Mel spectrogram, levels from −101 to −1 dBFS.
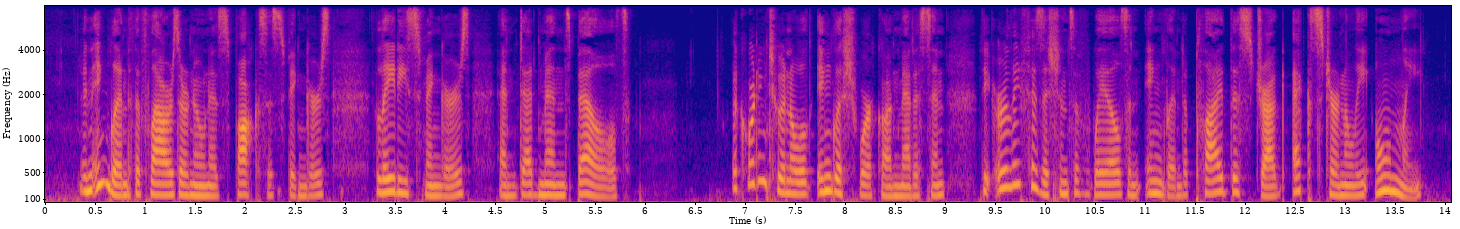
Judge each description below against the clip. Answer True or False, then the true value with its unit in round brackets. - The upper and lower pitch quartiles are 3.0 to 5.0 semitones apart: True (4.0 semitones)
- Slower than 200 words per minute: True (150 wpm)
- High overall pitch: False (165 Hz)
